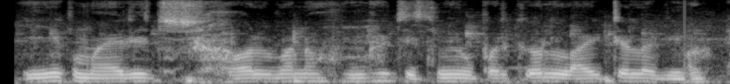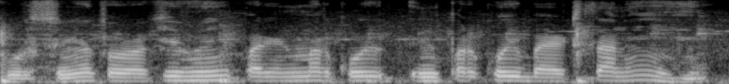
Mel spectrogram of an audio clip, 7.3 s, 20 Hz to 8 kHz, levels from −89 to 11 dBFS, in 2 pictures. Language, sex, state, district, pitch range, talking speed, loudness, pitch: Hindi, male, Uttar Pradesh, Etah, 125-150 Hz, 205 wpm, -14 LUFS, 130 Hz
